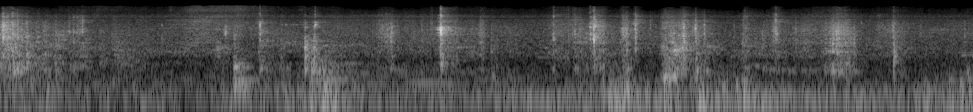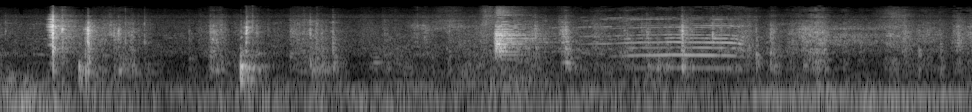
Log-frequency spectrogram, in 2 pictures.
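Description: Thin clear plastic bottles being handled and fitted together by hand, with irregular crackles and clicks of the plastic. About eight seconds in, a short, high call that bends in pitch rises over a low steady hum.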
